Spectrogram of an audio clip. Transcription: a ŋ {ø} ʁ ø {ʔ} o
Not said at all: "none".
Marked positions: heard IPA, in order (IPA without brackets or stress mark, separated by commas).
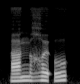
ə, ʔ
